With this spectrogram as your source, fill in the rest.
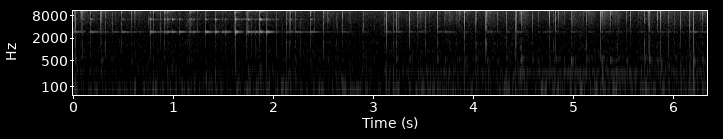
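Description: Long painted fingernails tap and scratch all around a medium egg-shaped vase of pink opaque glass with a thick clear glass base, hollow and empty, standing on a wooden table. Quick, quiet, bright glassy clicks and clinks come in a dense patter over a soft scraping texture, each tick dying away almost at once.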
